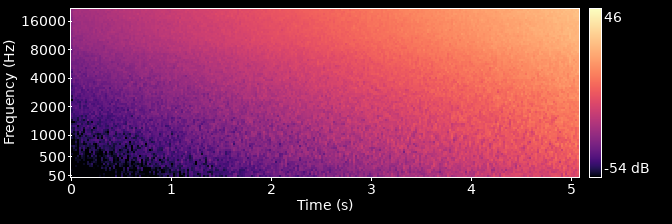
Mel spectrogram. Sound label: 140 FX LOOPS; Loopmasters; The New Sound Of Dubstep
